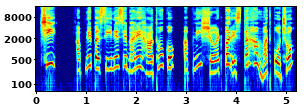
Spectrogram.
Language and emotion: Hindi, disgusted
